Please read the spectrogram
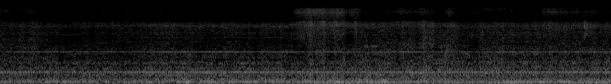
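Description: Steady low background hum with a faint, constant high whine, and a brief hiss about three seconds in.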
